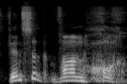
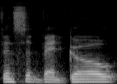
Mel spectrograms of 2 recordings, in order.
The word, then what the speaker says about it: Van Gogh: you know but yes Vincent van H is not pronounced Vincent Van go not van uh it's just it's h according to the Dutch which he was a Dutch artist so Dutch people obviously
